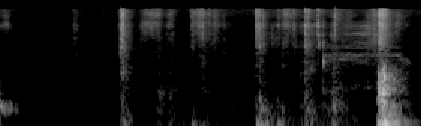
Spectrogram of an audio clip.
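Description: Lenormand oracle cards shuffled by hand for a reading, sparse soft riffles and slaps that build to a louder flurry near the end, close up and quiet, with no talking.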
